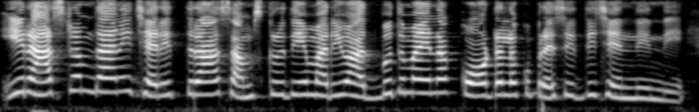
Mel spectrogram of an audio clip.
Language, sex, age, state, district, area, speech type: Telugu, female, 30-45, Andhra Pradesh, West Godavari, rural, spontaneous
